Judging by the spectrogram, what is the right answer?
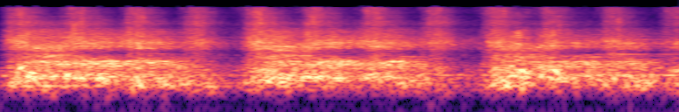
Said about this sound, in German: Und falls Sie nicht genau verstehen, was die Delegierten da rufen, dann hören Sie mal genau hin.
